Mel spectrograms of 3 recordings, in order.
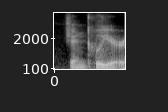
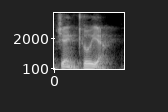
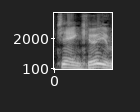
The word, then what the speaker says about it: Dziękuję: and then they'd make me say Dziękuję again, because they're like, oh, say it again. – It's because you weren't saying it properly, because I was saying it like an Australian. Dziękuję. – Dziękuję, mate.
